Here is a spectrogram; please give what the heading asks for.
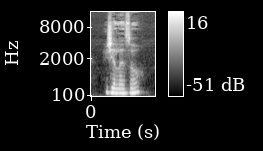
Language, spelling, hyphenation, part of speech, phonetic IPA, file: Czech, železo, že‧le‧zo, noun, [ˈʒɛlɛzo], Cs-železo.ogg
- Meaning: 1. iron (chemical element) 2. iron (a type of golf club)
